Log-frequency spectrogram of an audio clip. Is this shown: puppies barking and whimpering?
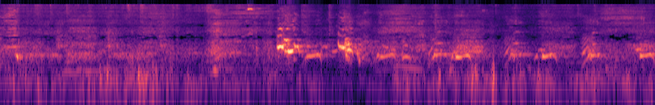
yes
